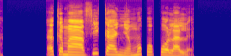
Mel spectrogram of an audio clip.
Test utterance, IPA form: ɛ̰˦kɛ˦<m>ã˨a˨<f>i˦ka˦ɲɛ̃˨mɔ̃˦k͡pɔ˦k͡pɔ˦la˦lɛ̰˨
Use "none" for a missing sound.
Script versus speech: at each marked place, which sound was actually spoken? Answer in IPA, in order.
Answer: m, f

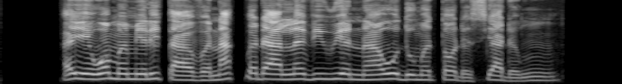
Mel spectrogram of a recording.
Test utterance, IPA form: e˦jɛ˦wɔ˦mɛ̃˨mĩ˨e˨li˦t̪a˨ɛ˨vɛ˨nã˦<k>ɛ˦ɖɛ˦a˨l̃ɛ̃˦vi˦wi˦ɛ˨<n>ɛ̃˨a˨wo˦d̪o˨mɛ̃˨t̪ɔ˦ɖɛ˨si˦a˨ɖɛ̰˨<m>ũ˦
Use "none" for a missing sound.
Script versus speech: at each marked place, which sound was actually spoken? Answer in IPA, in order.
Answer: k͡p, n, ŋ

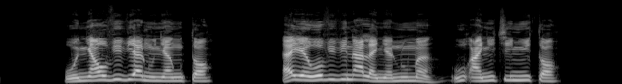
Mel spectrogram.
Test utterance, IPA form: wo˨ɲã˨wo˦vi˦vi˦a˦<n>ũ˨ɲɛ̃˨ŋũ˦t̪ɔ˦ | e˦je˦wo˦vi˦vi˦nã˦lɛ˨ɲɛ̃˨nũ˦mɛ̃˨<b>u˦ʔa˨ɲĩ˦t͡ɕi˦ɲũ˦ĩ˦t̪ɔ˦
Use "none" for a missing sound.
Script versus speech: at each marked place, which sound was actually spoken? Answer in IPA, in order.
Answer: n, w

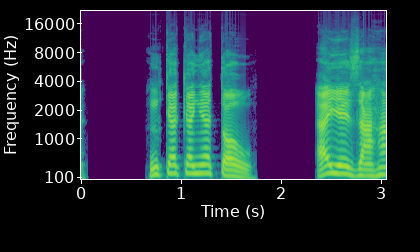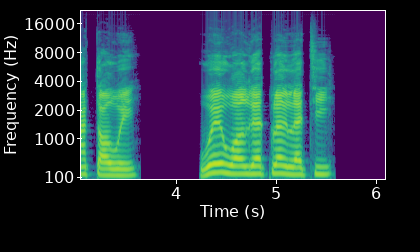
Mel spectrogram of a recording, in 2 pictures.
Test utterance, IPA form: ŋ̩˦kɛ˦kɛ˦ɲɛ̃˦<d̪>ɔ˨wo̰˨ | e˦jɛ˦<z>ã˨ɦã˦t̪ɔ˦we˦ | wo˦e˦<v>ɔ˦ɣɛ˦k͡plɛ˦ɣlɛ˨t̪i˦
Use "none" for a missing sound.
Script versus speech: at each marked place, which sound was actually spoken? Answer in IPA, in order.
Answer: t̪, z, w

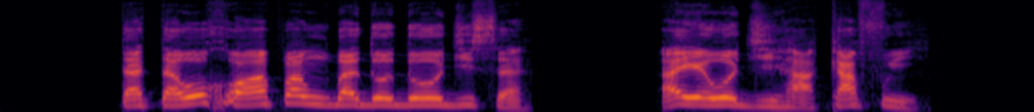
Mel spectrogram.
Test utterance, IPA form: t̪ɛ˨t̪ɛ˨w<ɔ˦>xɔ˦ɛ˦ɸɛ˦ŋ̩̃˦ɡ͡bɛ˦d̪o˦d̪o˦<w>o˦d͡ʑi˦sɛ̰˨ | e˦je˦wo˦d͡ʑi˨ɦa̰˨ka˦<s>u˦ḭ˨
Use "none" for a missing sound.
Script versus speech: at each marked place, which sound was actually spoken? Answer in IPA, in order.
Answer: o˦, w, f

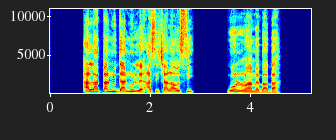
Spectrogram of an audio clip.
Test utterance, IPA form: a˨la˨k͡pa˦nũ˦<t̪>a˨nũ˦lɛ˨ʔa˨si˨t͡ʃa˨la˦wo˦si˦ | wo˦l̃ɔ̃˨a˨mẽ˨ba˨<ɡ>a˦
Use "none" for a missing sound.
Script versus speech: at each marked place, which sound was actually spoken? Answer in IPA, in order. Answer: d̪, b

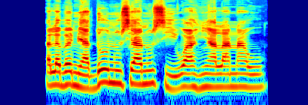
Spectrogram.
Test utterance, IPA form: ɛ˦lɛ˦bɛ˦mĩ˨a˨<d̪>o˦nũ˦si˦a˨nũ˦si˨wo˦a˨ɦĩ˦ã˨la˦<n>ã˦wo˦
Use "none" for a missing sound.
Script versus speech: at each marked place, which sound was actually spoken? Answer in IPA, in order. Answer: d̪, n

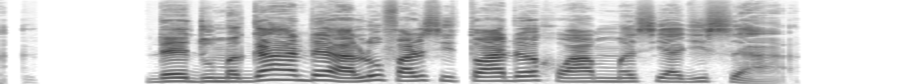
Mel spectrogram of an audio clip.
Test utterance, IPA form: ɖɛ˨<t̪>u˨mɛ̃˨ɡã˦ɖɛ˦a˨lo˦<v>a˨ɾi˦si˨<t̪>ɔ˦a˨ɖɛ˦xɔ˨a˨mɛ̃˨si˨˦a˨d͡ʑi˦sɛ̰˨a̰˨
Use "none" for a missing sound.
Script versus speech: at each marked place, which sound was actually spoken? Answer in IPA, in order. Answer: d̪, f, t̪

